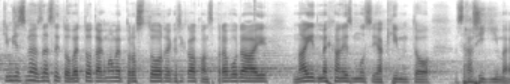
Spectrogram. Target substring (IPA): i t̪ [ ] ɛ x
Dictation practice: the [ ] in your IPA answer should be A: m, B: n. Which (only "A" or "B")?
A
